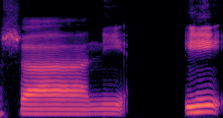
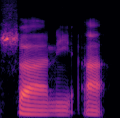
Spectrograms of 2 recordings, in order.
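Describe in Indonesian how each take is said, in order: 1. Kata syani'a diakhiri dengan vokal i. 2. Kata syani'a diakhiri dengan vokal a. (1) "Nggak boleh" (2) "Harus dibaca syani'a"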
